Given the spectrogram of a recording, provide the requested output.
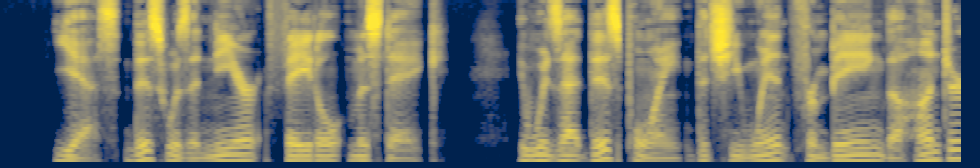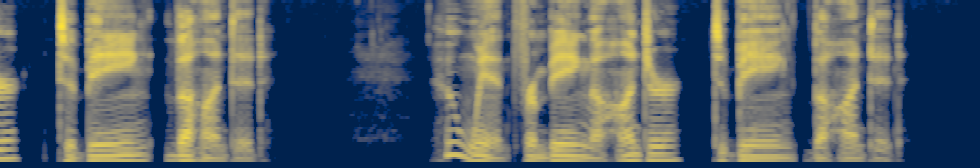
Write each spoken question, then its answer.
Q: Who went from being the hunter to being the hunted?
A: Joanne went from being the hunter to being the hunted.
